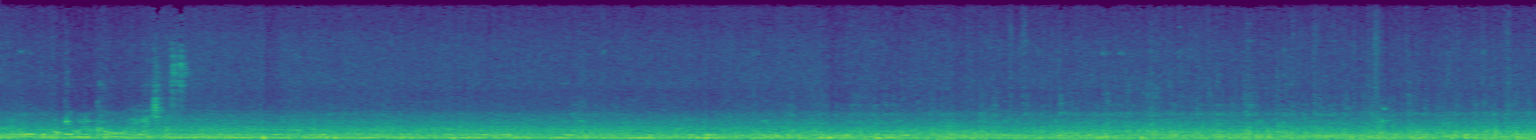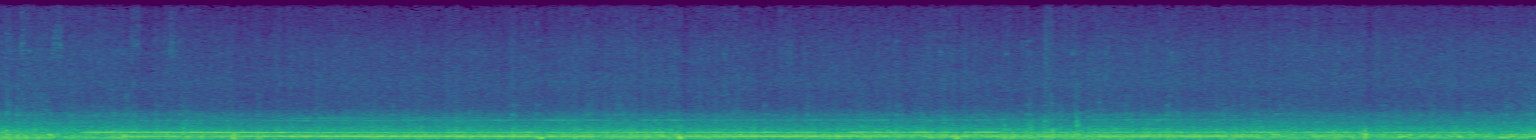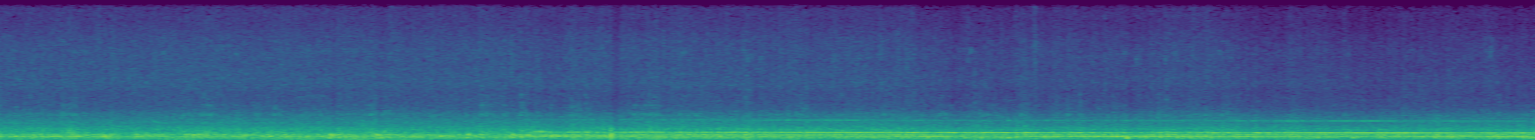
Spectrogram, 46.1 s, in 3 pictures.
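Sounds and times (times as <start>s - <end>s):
steady train whine: 0.0s - 46.0s
train tyres rumbling on guideway: 0.0s - 46.0s.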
